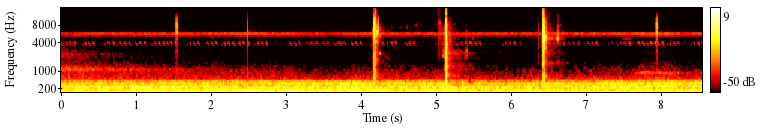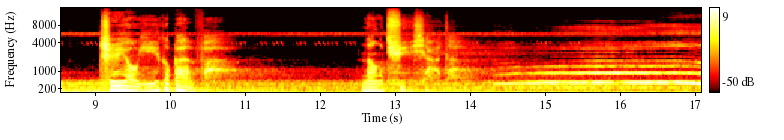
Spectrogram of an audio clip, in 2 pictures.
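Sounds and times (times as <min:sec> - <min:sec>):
rhythmic insect chirping: 0:00.0 - 0:15.5
low steady drone: 0:00.0 - 0:17.0
sharp clicks or snaps: 0:04.2 - 0:05.6, 0:06.3 - 0:06.8, 0:07.8 - 0:08.1.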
